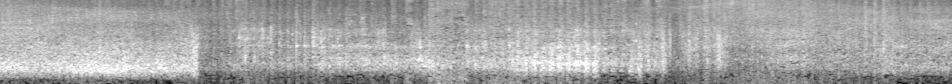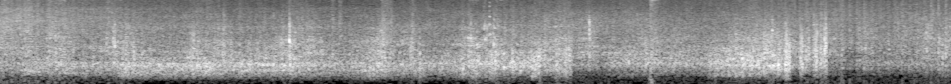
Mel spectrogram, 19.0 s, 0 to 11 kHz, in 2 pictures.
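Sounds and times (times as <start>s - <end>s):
train wheels on rails: 0.0s - 19.0s.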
